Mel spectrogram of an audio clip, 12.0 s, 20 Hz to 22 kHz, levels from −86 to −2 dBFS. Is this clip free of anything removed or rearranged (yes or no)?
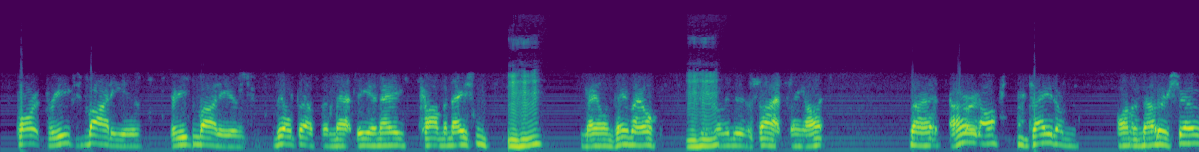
no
